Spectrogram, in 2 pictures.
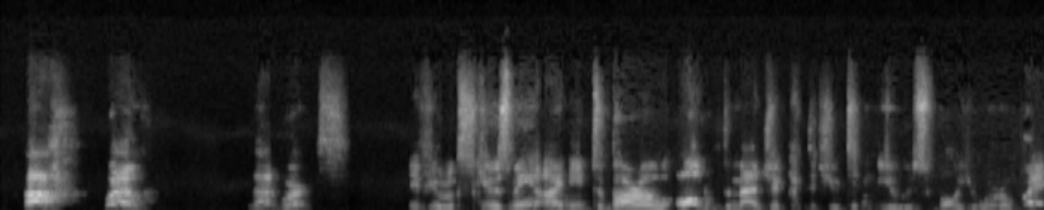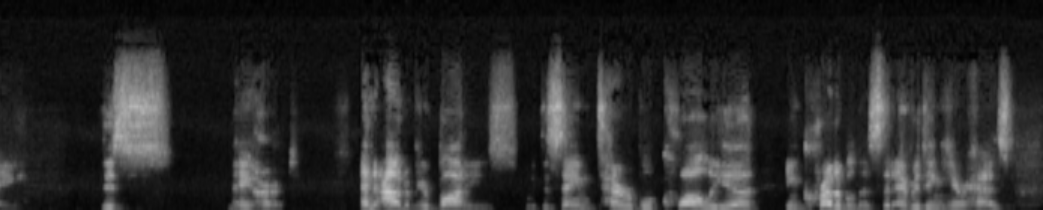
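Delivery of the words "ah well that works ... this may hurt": put-on very polite, courteous, kind elderly voice. Voicing a stranger who speaks to the players: very polite kind old voice. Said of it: "a very polite, kind old voice".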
